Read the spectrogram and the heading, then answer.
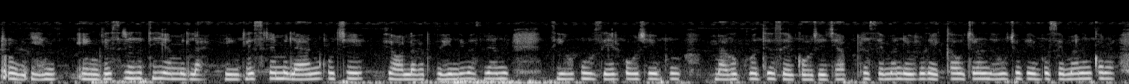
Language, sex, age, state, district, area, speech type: Odia, female, 18-30, Odisha, Jagatsinghpur, rural, spontaneous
